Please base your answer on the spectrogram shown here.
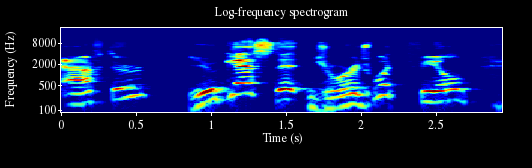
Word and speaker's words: Whitefield: you guessed it george whitefield except they happen to spell it the way it sounds uh interestingly enough and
